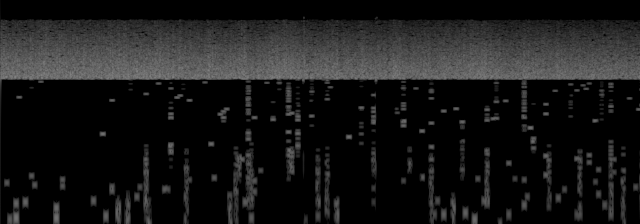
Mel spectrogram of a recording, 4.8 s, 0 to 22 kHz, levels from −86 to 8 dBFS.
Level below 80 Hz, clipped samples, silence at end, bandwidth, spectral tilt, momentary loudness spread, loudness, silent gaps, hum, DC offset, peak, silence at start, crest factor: -66 dBFS; under 0.1%; 0 s; 16 kHz; 1.5 dB/octave; 3 LU; -32 LUFS; none; none; under 0.1%; -18 dBFS; 0 s; 16 dB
